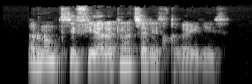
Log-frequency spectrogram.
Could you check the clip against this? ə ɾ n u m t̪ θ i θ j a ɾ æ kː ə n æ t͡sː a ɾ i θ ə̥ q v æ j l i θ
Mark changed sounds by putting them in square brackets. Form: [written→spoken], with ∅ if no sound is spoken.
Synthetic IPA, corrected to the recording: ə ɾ n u m t̪ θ i [θ→f] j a ɾ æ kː ə n æ t͡sː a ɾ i θ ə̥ q v æ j l i θ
